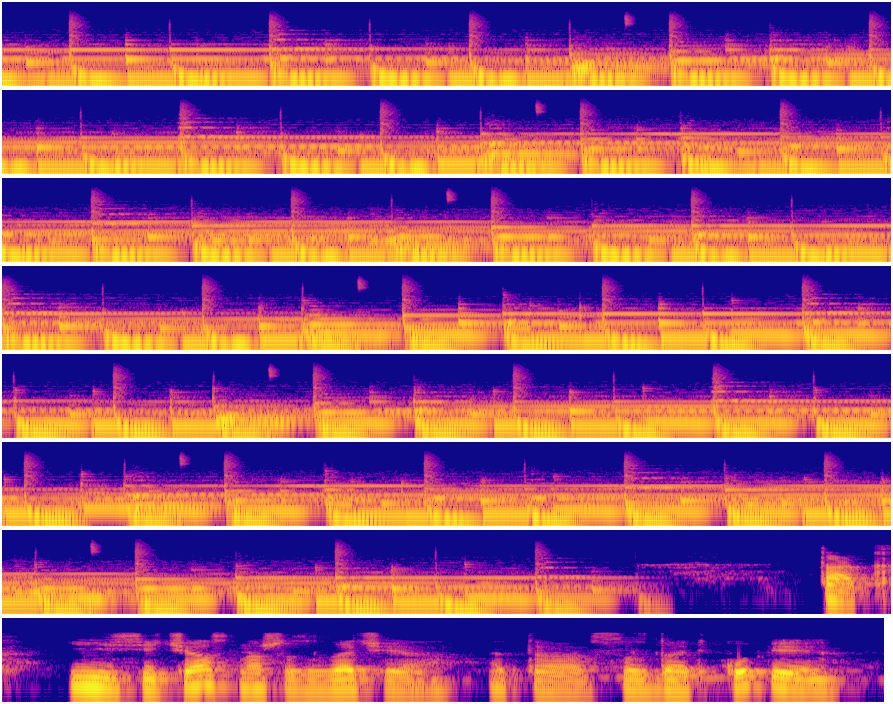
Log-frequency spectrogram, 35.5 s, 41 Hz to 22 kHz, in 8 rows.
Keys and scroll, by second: 29.5 F9.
